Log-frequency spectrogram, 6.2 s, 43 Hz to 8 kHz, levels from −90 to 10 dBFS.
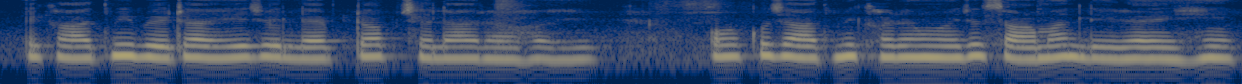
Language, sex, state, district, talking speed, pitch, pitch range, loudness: Hindi, female, Bihar, Sitamarhi, 195 wpm, 230 Hz, 215-240 Hz, -33 LUFS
